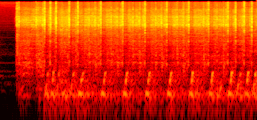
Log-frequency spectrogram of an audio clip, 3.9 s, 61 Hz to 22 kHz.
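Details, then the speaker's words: Renault Clio 172 with a newly installed engine, first restart with no exhaust or intake system fitted: catches immediately and settles into an even, loud idle with no misses. "yeah hey had no doubt it runs right I want to see how easy it starts this time"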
